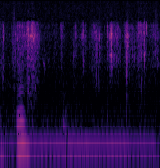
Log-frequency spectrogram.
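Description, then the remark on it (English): Cellophane crinkles and rustles in a quick series of crisp bursts as a new deck of cards is unwrapped, over a low steady hum and a brief murmur of voice near the start. “I haven't unwrapped him yet”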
